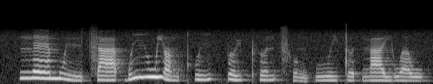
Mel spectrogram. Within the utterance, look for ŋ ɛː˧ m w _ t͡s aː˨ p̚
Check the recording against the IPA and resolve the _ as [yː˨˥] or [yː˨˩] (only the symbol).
yː˨˩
